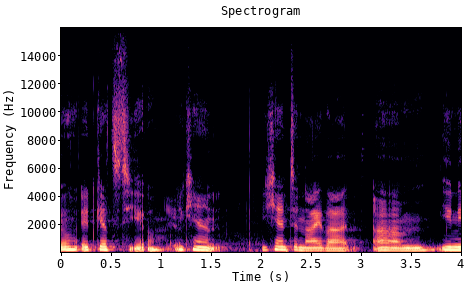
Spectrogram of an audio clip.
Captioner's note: none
